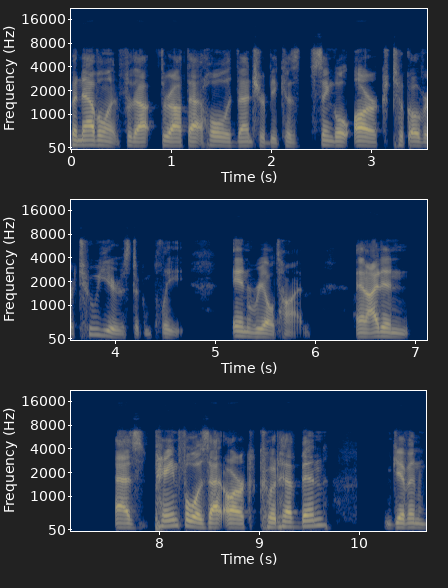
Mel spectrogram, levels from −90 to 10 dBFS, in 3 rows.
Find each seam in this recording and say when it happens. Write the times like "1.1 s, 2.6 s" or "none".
2.3 s, 6.4 s, 7.9 s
